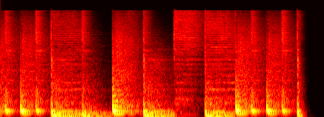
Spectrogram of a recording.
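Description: Sampled drum loop playing a steady beat of sharp drum hits, about two or three a second.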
